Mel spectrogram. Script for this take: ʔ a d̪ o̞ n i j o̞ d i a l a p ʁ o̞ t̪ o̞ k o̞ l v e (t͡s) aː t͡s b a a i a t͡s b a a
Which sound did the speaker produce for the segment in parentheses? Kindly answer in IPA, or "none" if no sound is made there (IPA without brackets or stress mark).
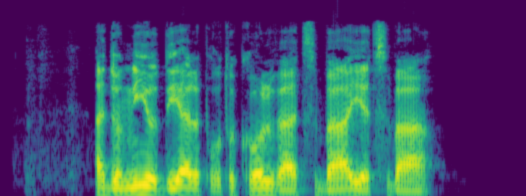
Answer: none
